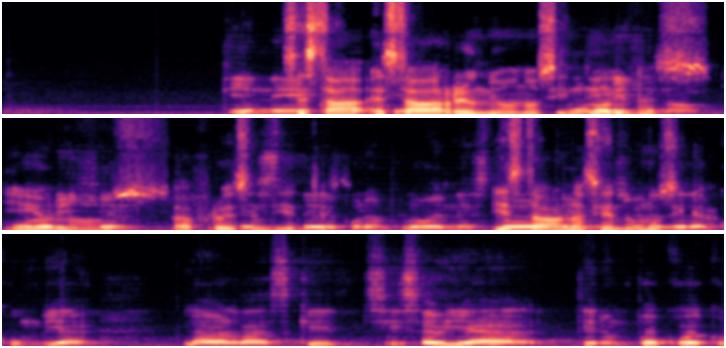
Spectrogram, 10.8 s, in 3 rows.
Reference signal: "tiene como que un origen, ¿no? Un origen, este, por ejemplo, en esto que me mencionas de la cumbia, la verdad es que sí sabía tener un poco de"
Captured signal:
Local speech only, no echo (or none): se estaba, estaba reunido unos indígenas y unos afrodescendientes y estaban haciendo música.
